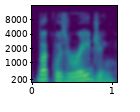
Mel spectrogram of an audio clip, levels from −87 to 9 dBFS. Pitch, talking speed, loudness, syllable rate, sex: 180 Hz, 170 wpm, -18 LUFS, 4.2 syllables/s, female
